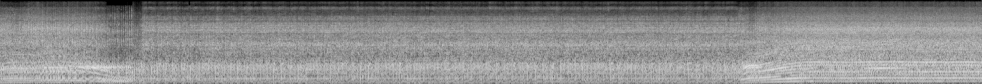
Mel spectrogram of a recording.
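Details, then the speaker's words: Poulan Pro 2322 hedge trimmer two-stroke, mixture screw slotted for adjustment; high buzz drops sharply in pitch, holds, then climbs back as screw is turned; engine speed changes with mixture adjustment. "i'm going to start up the machine and show you what difference it makes to adjust the screw now that i have a slot that i can do the adjustment"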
